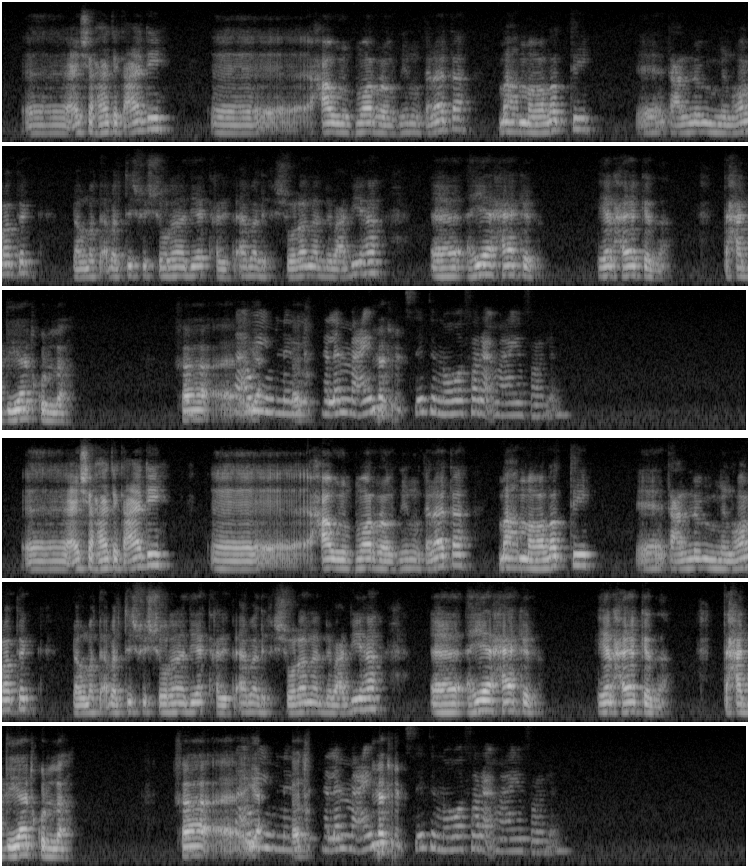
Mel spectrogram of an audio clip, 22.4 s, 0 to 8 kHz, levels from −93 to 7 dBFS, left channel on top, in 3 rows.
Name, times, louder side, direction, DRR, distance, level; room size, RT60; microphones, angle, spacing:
voice 1, 0.2-1.7 2.1-4.7 5.0-5.9 6.3-7.8 8.2-11.4 11.8-12.9 13.4-14.1 14.4-15.6 16.7-17.5 17.8-18.0 18.6-18.8, right 4 dB, 70° right, 0.7 m, -28 dB
voice 2, 17.2-18.7 19.1-20.6, left 3 dB, 15° left, 1.4 m, -34 dB
7.5 x 4.0 x 3.1 m
head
